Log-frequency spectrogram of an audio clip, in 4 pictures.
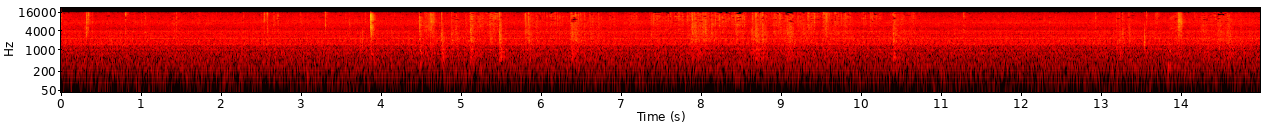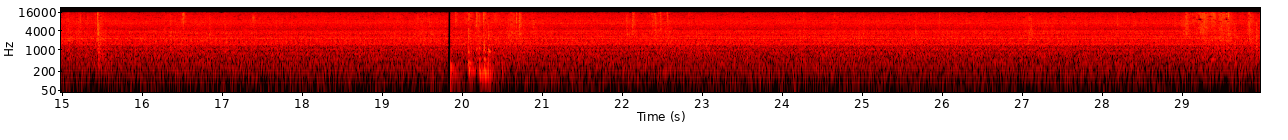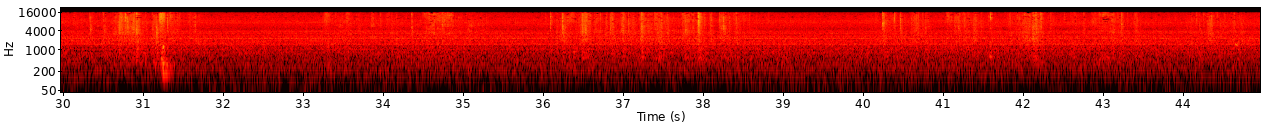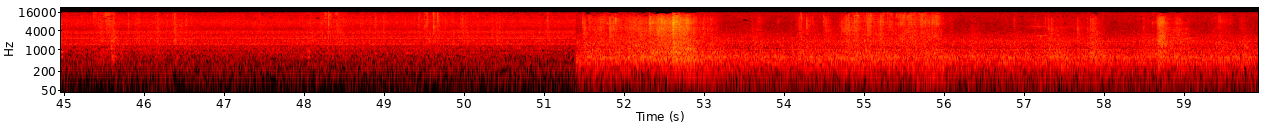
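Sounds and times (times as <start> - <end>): steady background hiss: 0.0 - 59.9
plastic light strip rustling: 51.4 - 59.9.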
